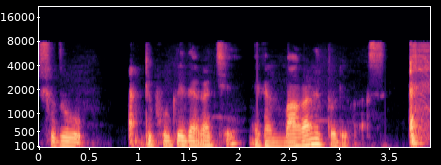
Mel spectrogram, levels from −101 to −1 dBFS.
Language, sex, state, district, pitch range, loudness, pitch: Bengali, male, West Bengal, Dakshin Dinajpur, 110-130 Hz, -18 LUFS, 120 Hz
